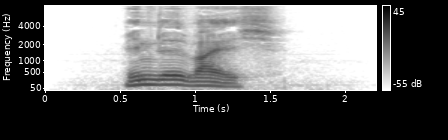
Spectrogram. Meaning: 1. weak, submissive 2. severe
- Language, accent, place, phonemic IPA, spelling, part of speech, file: German, Germany, Berlin, /ˈvɪndl̩ˈvaɪ̯ç/, windelweich, adjective, De-windelweich.ogg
